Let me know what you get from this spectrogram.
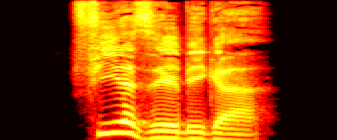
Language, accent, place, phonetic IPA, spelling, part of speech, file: German, Germany, Berlin, [ˈfiːɐ̯ˌzɪlbɪɡɐ], viersilbiger, adjective, De-viersilbiger.ogg
- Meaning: inflection of viersilbig: 1. strong/mixed nominative masculine singular 2. strong genitive/dative feminine singular 3. strong genitive plural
